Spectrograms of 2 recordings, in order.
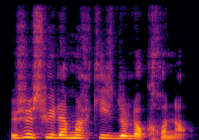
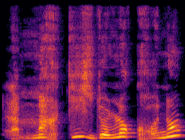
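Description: First: Said in the usual way. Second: Astonished echo, pitched up high; startled exclamation. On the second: A narrator's reading. Sailor leaping up on hearing the captive's name, startled exclamation. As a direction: exclaim the title in disbelief, rising at the end. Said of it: "s'écria Marcof en bondissant".

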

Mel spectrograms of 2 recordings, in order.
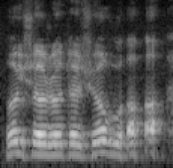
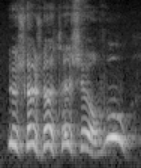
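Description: First: Grumbling jeer with a laugh; mocking growl. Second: Much higher, rising indignant cry; outraged disbelief. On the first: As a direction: sneer it as the strongmen. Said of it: "grognèrent les deux Hercules". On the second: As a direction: shriek it back in disbelief. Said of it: "clama la grosse colombine". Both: A narrator's reading.

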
